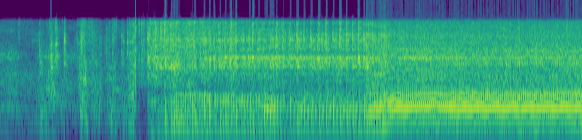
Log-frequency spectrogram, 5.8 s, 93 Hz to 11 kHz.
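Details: Restored and modified 1970 Ski-Doo Nordic snowmobile two-stroke: a few rough pulls, then it catches into a buzzy, even run, with pitch climbing as the revs come up.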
